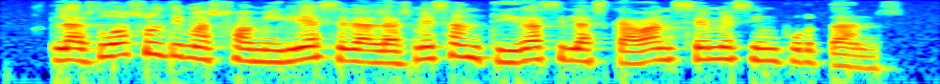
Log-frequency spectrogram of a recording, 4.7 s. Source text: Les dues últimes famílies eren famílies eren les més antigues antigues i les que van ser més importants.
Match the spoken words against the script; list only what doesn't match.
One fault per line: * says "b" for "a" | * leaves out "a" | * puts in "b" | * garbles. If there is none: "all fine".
* leaves out "famílies eren"
* leaves out "antigues"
